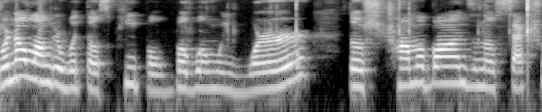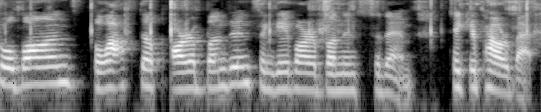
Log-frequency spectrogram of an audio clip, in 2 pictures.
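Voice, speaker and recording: A woman's fairly high voice at a fairly quick pace, with ordinary pitch variation on a very clean recording over a silent background. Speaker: tarot reader. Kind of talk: tarot reading. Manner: fast.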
